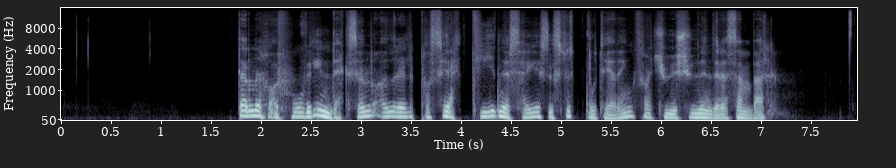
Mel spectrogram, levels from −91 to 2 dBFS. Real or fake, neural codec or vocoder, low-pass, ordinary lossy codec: fake; codec, 32 kHz, 1.9 kbps, SNAC; 14.4 kHz; none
